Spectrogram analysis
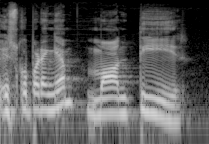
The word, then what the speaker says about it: mentir: MENTIR, तो इसको पढ़ेंगे हम मौनतीर, तो जो लास्ट का जो आर होता है उसको पढ़ते हैं हम, तो इसलिए इसको पढ़ेंगे मौनतीर, तो मौनतीर मिस होता है टू लाई।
